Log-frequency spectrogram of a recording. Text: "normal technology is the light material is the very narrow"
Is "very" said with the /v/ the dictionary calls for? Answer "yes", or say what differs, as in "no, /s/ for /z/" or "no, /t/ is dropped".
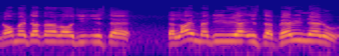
no, /b/ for /v/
